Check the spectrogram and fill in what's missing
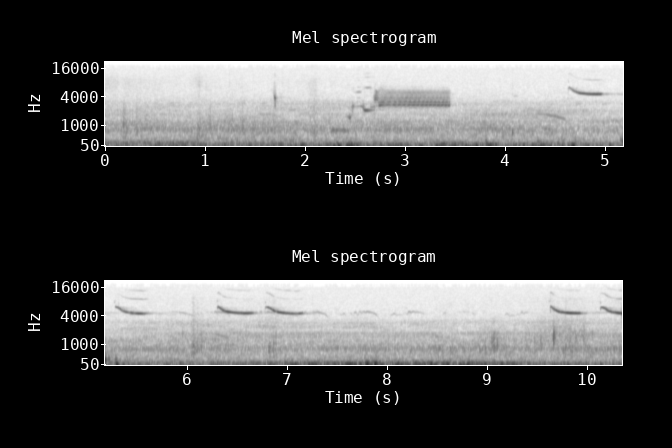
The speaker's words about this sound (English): And of course these two red-winged blackbirds calling and singing.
